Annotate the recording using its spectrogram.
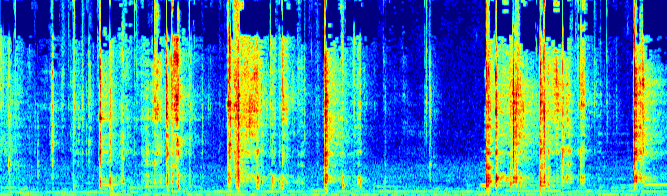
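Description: A metal spoon scrapes and taps against a metal cup.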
